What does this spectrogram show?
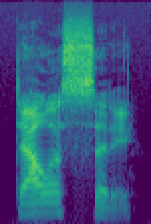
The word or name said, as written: Dallas City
